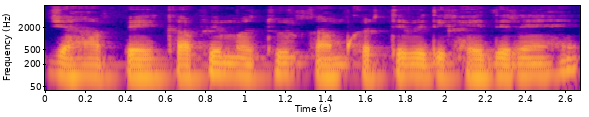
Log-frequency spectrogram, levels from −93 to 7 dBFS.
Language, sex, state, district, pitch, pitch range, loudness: Hindi, male, Jharkhand, Ranchi, 100 Hz, 95-105 Hz, -18 LUFS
